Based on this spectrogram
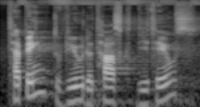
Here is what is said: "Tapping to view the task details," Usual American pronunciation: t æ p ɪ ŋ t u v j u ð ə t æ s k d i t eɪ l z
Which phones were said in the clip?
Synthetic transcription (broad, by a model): t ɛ p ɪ ŋ t u v j u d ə t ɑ s k d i t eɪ l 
